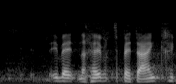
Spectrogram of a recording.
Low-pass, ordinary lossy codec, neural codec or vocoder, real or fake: 7.2 kHz; none; none; real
